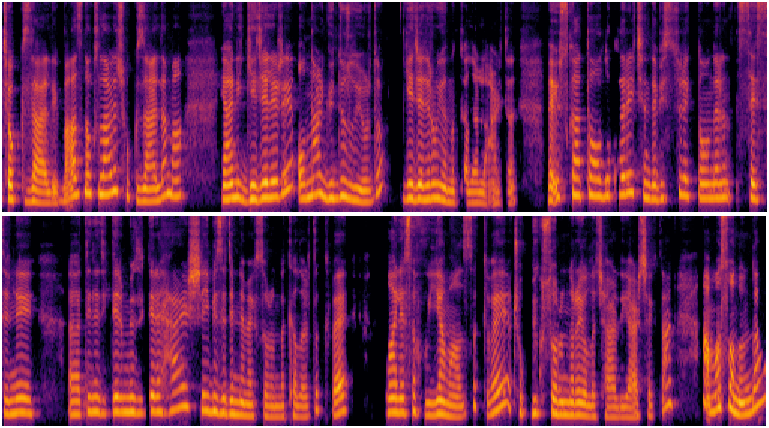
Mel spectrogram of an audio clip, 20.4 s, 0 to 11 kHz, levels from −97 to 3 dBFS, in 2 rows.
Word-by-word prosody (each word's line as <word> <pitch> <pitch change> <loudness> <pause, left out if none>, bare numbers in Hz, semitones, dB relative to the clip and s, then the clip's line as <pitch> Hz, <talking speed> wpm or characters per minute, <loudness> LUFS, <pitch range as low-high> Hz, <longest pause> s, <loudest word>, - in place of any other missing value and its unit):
çok 210 0 +3
güzeldi. 175 -1 -1
Bazı 280 +3 +1
noktalarda 295 +2 +3
çok 265 -6 -8
güzeldi 185 +2 0
ama 265 -2 -1 0.5
yani 225 0 +5
geceleri 235 - +4
Onlar 250 +6 +2
gündüz 230 0 +2
uyurdu 195 - -2 0.2
geceleri 220 0 +3
uyanık 190 -7 +1
kalırlardı 160 - -7 0.4
ve 205 - +4
üst 240 - -3
katta 275 -1 +1
oldukları 270 +3 0
için 305 -8 -1
de 215 -1 +1
biz 225 +1 -5
sürekli 260 -5 -3
onların 230 +1 0
sesini, 220 -2 0 0.4
eee, 195 0 -2
dinledikleri 230 0 0
müzikleri, 230 +1 +1
her 265 +8 -3
şeyi 280 -6 0
biz 235 -3 +2
de 220 - 0
dinlemek 190 -4 0
zorunda 160 -1 -6
kalırdık 170 +11 -8
ve 225 +5 +3 0.5
maalesef 225 0 +1
uyuyamazdık 185 - -1
ve 290 - 0
çok 225 -2 -7
büyük 215 0 -2
sorunlara 190 -3 +2
yol 175 -3 +1
açardı 155 -2 -7
gerçekten. 175 - -5 0.4
Ama 270 +4 +4
sonunda 225 - +3
225 Hz, 140 wpm, -20 LUFS, 190-260 Hz, 0.5 s, yani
